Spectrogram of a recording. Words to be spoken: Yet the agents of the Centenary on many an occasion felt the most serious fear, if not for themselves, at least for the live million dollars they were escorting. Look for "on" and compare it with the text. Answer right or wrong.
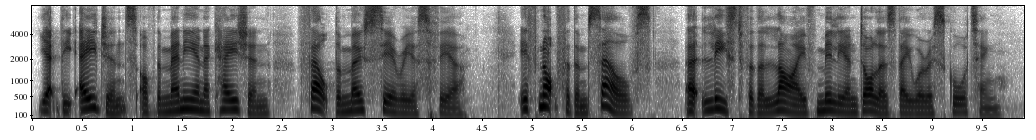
wrong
